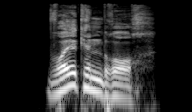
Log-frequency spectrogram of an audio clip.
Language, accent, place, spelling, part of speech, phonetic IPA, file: German, Germany, Berlin, Wolkenbruch, noun, [ˈvɔlkn̩ˌbʁʊχ], De-Wolkenbruch.ogg
- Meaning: cloudburst (sudden heavy rainstorm)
